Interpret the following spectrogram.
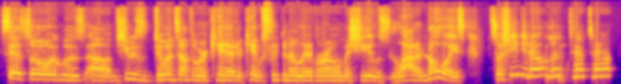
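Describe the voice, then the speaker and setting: A woman's voice: lowish voice, fairly even intonation, racing, a little mellow. A woman co-hosting a podcast in casual chat, retelling stories in a chatty way. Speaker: podcast co-host.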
